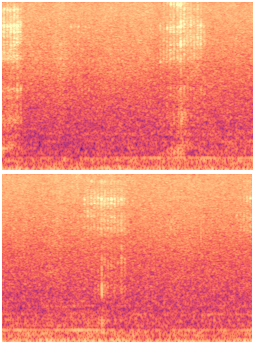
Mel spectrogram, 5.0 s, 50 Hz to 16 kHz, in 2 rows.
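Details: Purring of Heidi, an elderly domestic cat once sheltered ten years at the Humane Society of New York City, while being massaged; continuous deep vibrating drone, faint breathy rustles near the start, 1.8 and 3.6 seconds.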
